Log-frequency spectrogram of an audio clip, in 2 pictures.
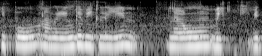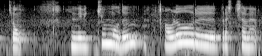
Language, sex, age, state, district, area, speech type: Tamil, female, 18-30, Tamil Nadu, Mayiladuthurai, urban, spontaneous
